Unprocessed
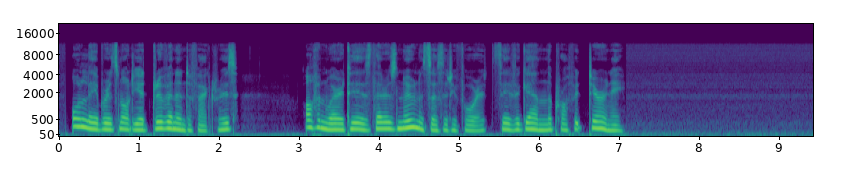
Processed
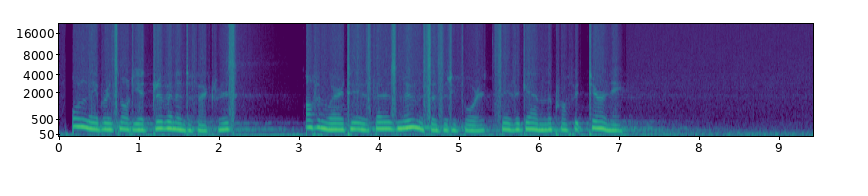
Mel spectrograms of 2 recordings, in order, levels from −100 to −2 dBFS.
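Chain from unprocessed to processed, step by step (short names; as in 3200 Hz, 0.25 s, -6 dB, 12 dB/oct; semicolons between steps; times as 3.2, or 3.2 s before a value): passive tone stack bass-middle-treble 6-0-2; in parallel at -2.5 dB: compressor, threshold -57 dBFS, peak gain reduction 14.5 dB; on the sum: high shelf 6400 Hz +9.5 dB; plate-style reverb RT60 3.1 s, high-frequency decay 0.55×, DRR 16 dB; clock jitter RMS 0.037 ms; gain +7 dB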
